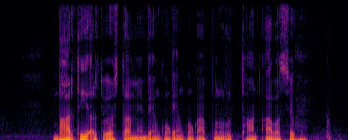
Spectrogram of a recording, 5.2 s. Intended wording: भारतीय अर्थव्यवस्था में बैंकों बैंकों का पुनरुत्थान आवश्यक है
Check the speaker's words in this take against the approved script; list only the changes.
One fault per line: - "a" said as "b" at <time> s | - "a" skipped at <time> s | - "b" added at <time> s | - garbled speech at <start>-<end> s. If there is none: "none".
none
